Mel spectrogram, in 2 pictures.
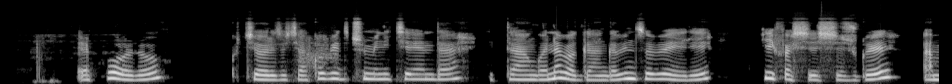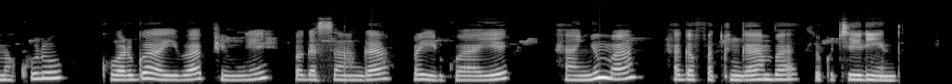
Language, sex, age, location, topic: Kinyarwanda, female, 18-24, Kigali, health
